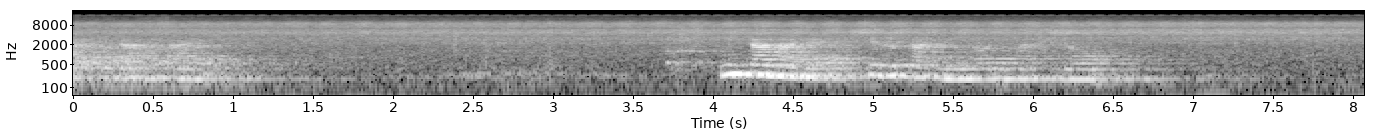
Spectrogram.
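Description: A man chants through loudspeakers in a large echoing hall.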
